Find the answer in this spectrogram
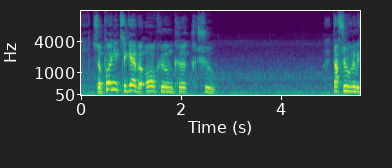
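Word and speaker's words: Orkun Kökçü: Cocku the the O is similar to the I in bird or the U in burn.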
